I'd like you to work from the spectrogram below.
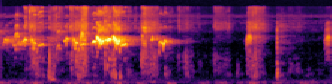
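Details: Sooty-headed bulbul used as a bird-trapping lure, agitated: continuous scratchy chattering with a loud squealing peak after one second, fading into a few isolated clicks.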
